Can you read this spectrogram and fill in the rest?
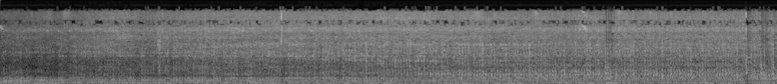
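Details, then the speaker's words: Kia Optima engine with stalling problems, running with a rough, uneven deep knock about four times a second over idle; suspected engine bearing failure, not confirmed. "it totally sounds like she has engine uh bearing failure that's what it sounds like to me"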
